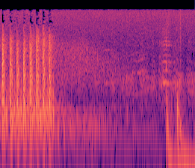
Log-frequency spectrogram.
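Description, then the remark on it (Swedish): A rapid burst of about eight loud gunshots, like machine-gun fire, fades into a lingering rumble, followed near the end by two short, honk-like tonal blasts. “Såg du, de sköt sten.”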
